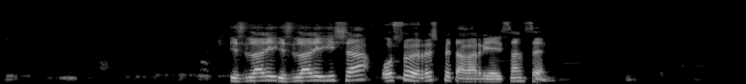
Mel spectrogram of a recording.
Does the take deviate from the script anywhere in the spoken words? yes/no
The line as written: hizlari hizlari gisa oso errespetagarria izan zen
no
